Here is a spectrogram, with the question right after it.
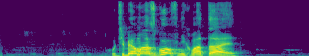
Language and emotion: Russian, angry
